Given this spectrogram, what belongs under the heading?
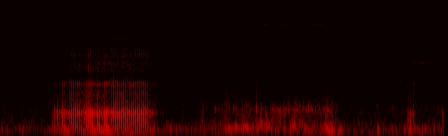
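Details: Pug napping: one loud, buzzing, vibrating snore on an in-breath, then quieter noisy breathing; snoring in a flat-faced dog.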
